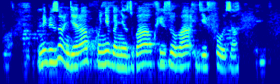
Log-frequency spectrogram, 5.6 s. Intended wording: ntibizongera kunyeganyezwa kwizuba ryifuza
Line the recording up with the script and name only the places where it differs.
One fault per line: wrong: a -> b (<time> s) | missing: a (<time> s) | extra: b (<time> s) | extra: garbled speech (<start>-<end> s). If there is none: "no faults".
no faults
